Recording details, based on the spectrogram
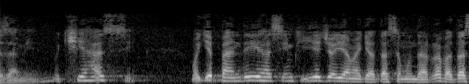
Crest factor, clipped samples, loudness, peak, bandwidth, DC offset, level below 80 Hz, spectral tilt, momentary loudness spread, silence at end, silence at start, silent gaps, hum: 18 dB; under 0.1%; -24 LUFS; -6 dBFS; 11.5 kHz; under 0.1%; -62 dBFS; -5 dB/octave; 12 LU; 0 s; 0 s; none; none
